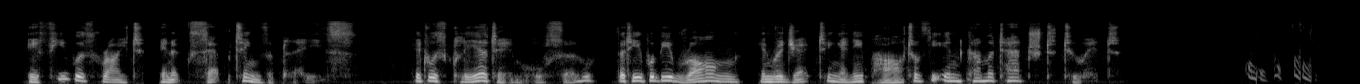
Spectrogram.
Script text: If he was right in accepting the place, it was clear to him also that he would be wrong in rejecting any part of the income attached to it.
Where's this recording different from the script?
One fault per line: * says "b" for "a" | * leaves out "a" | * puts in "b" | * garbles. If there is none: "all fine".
all fine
